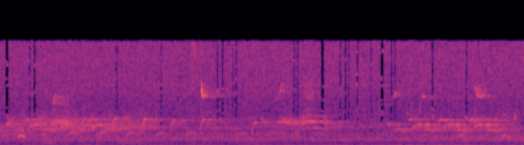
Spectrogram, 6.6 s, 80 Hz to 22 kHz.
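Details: Tufted titmouse in a dogwood tree in March 2021, giving thin, high, slurred chirps repeated at an irregular quick pace, over a steady low rumble and faint chatter from other birds.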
